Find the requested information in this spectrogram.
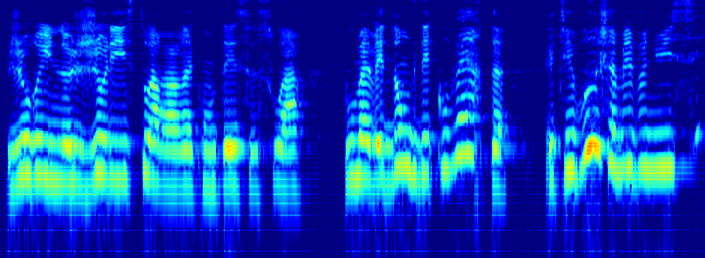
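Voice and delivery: voix de fillette haute, de plus en plus vive; fillette espiègle. Acted. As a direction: Catherine taquine sa gouvernante, enjouée. Voix de Catherine. (gamine espiègle, voix aiguë et pressée)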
